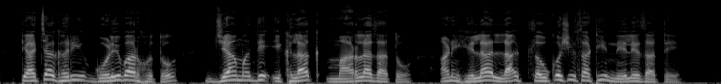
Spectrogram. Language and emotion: Marathi, neutral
